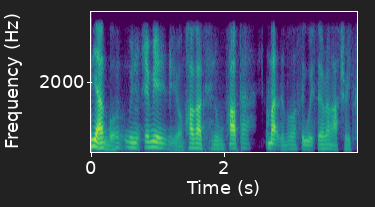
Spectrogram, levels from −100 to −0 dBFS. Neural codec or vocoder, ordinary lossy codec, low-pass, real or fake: codec, 16 kHz in and 24 kHz out, 0.4 kbps, LongCat-Audio-Codec, four codebook decoder; none; 3.6 kHz; fake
